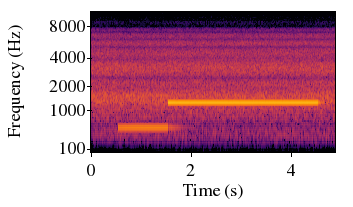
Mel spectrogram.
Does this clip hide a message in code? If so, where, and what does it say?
Yes: two-tone page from 0.5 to 4.5 s, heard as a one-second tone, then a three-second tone, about 520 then 1290 Hz, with radio hiss and a squelch burst at the end.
